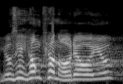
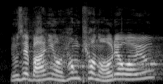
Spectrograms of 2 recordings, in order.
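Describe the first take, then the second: First: Loud, high roundabout Chungcheong question; 충청도 화법으로 능청스럽게; Chungcheong indirect talk. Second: Hint at it sideways, Chungcheong style; 충청도 말투로 돌려 묻기; Chungcheong indirect talk. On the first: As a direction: ask it sideways in Chungcheong style. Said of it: "이렇게 얘기하는 게 충청도 화법입니다". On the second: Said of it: "우리 충청도는 그렇게 얘기하지 않습니다". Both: Retold or imitated.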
